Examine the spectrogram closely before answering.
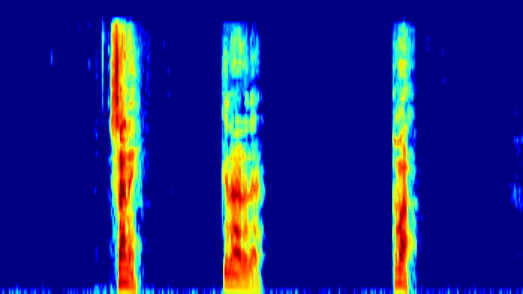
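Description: A man grunts and exclaims briefly into a microphone.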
